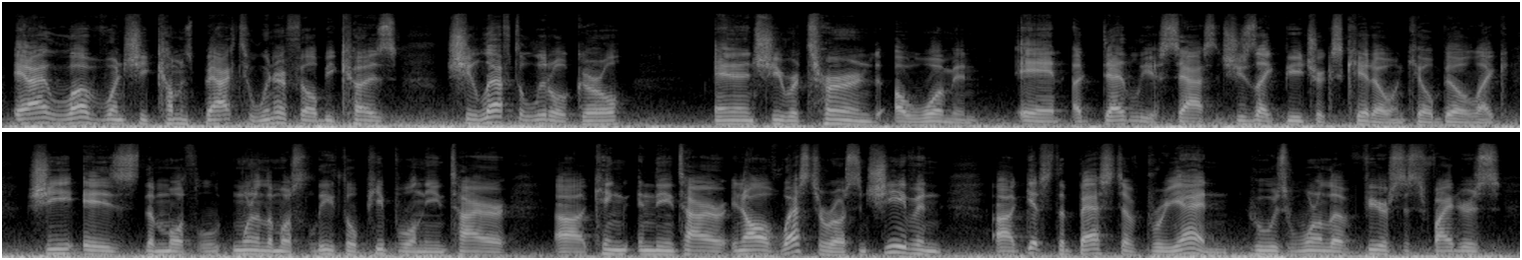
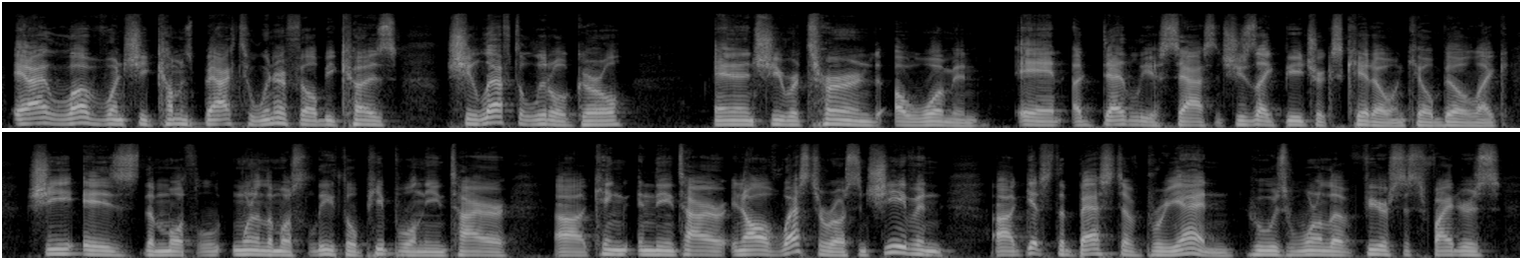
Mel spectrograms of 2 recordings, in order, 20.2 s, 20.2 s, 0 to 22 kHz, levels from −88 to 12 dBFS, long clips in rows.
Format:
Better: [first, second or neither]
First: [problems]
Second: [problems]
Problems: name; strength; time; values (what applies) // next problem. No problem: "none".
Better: second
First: low rumble; faint; throughout; 20 dB below the speech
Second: none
